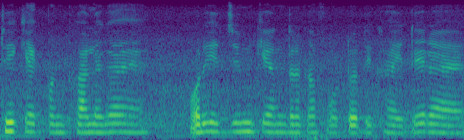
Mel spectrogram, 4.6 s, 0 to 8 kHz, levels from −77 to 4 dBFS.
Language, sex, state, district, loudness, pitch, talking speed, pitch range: Hindi, female, Haryana, Rohtak, -21 LUFS, 175 Hz, 220 wpm, 170-185 Hz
